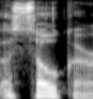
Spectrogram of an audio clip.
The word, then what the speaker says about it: Ahsoka: I think it's pronounced Ahsoka, right? – Yeah.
